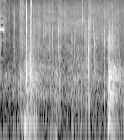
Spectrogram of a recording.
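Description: Door handle and latch of a keypad-locked door being worked and the door pulled open after the code is accepted: a sharp click about half a second in, then a few lighter clicks and rattles near the end.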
